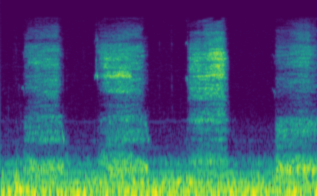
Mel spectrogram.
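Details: Wild barn owl chick in a monitored nest box, around a meal of a rodent; four harsh, breathy rasping hisses, each about half a second long, come roughly once a second over a low steady hum.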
